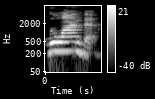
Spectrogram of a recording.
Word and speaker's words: Luanda: And am I pronouncing that correctly? Luanda, right?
